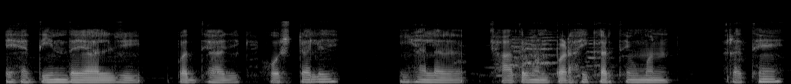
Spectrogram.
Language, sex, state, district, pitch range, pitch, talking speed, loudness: Chhattisgarhi, male, Chhattisgarh, Korba, 100-110 Hz, 105 Hz, 115 wpm, -35 LUFS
